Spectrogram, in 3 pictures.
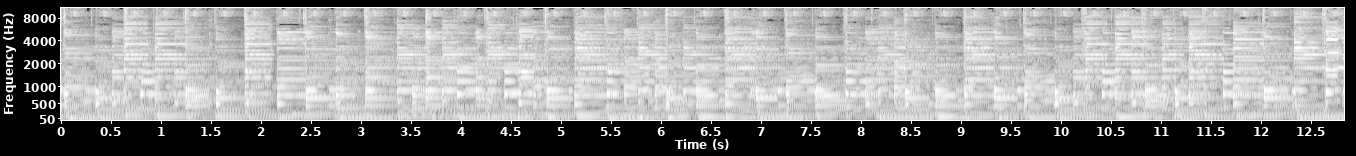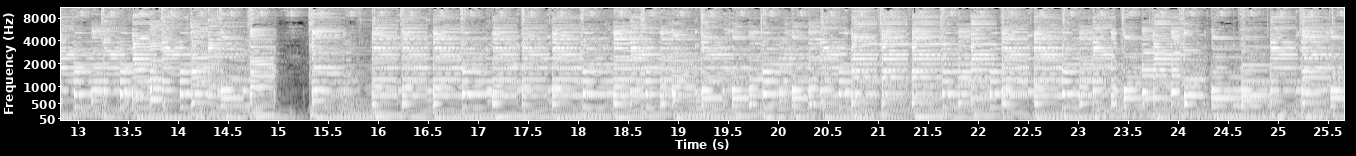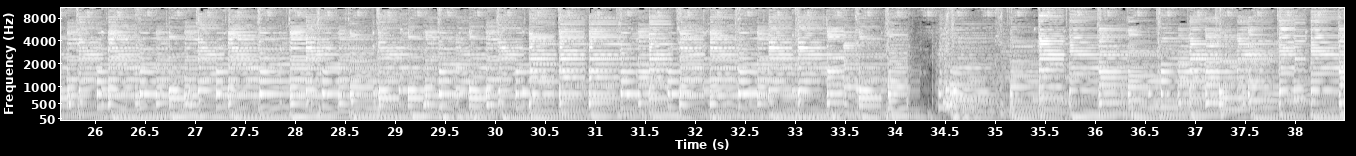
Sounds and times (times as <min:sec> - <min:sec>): Music: 0:00.0 - 0:38.4.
